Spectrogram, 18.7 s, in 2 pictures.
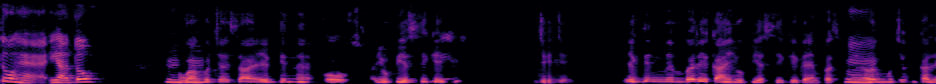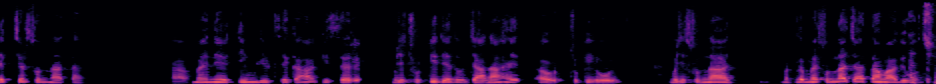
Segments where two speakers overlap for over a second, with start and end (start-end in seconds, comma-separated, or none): none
